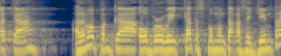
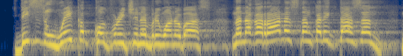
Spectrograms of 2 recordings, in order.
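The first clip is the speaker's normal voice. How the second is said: higher, urgent sermon call; preaching at full force; 10 semitones higher than usual. Acted. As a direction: wake the congregation up. Preaching climax.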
